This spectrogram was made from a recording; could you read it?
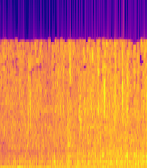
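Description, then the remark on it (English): Hake fillets crackle and sizzle steadily as they deep fry in hot oil, a dense hiss dotted with sharp little pops, with a low hum underneath and no voices. “Can you hear the crackle? Oh, that has gone too wonderful to work. We're frying up this delicious.”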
